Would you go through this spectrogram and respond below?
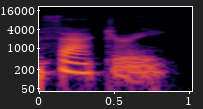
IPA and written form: ˈfæktəri (Factory)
